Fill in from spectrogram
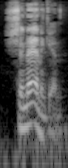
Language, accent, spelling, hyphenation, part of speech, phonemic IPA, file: English, General American, shenanigan, she‧na‧ni‧gan, noun / verb, /ʃəˈnænəɡən/, Shenanigan us.ogg
- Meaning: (noun) singular of shenanigans: a deceitful confidence trick; also, an act of mischief; a prank, a trick; an act of mischievous play, especially by children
